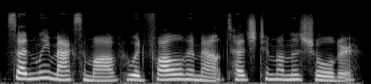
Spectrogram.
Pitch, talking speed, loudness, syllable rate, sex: 215 Hz, 195 wpm, -17 LUFS, 5.6 syllables/s, female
